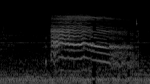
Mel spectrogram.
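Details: Cat from a funny baby-cat compilation giving a single drawn-out, high, bright meow of just under a second that bends slightly downward, set against a quiet room background.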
